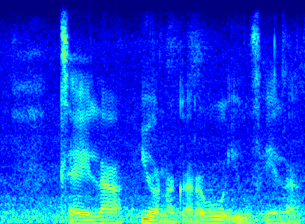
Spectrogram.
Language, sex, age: Tswana, male, 18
